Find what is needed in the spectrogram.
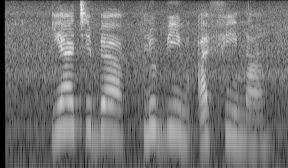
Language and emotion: Russian, neutral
